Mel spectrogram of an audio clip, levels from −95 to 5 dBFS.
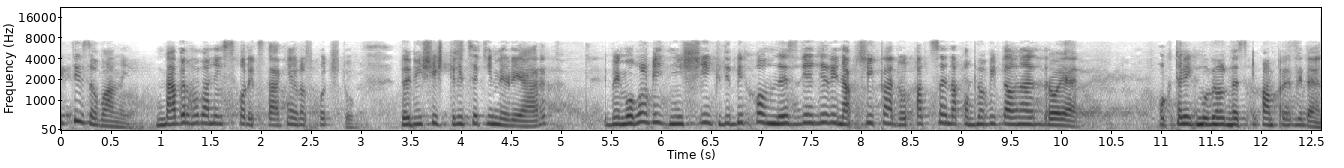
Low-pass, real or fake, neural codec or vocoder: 7.2 kHz; fake; codec, 16 kHz, 1 kbps, FreqCodec, larger model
